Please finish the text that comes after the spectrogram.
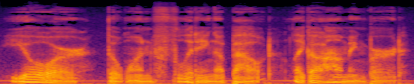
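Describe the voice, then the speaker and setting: A woman voicing a tired, gruff man who speaks in a deep, slow, whispery way. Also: big pitch swings, dry recording, heavily acted. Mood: weary. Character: tired, gruff young man, drowsy and unbothered.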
